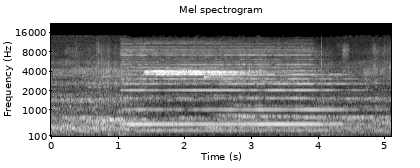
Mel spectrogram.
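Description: A loud buzzer sounds steadily in an echoing hall.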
